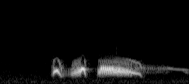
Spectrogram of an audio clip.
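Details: Single phrase from a decoy spotted dove's 'thúc gù' cooing, meant to make wild doves coo along: a short dip, a rising note, then a long, level, slightly falling coo that trails off into a soft tail.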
